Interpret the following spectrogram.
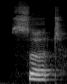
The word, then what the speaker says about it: soot: two o's is that we do have a word soot that is spelled that way which doesn't have the u pronunciation so moving from our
